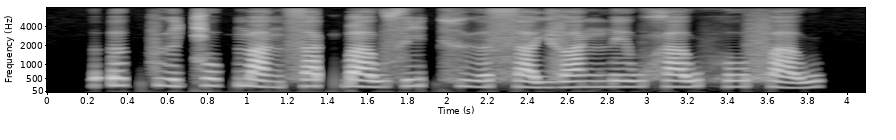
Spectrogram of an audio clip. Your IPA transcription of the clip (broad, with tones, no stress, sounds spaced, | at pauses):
ʔ ə˦˥ k̚ f ɨ˧ ə̯ c o˦˥ k̚ m a˨˩˨ ŋ s a˦˥ k̚ ɓ a˧ w s i˦˥ t̚ x ɨ˨˩˦ ə̯ s a˨˩ j v a˧ ŋ n e˧ w x a˧˥ w h o˧˥ f a˨˩˦ w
